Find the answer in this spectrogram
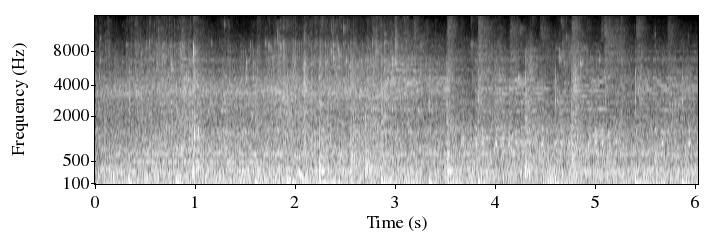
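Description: Background music over orange juice pouring steadily from a glass jug into a plastic bowl.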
